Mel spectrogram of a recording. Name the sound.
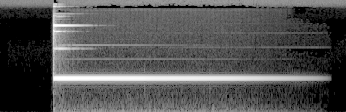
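school bell ringing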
